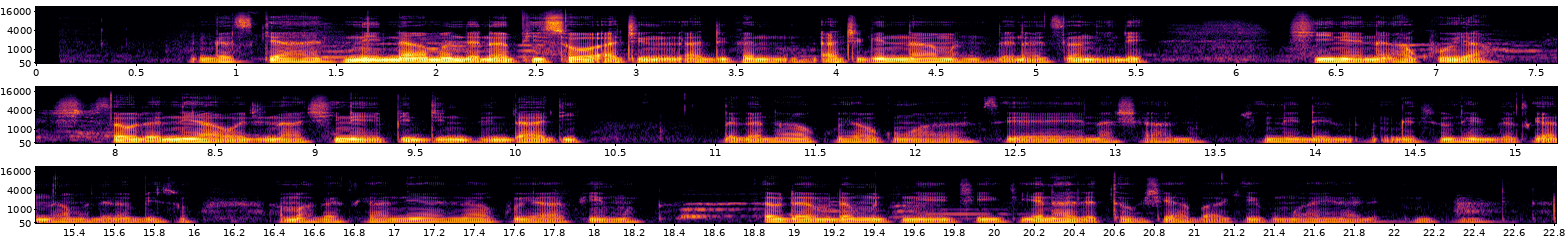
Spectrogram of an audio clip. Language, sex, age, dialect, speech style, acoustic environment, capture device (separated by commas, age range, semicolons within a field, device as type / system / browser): Hausa, male, 25-34, Nigeria - Ibadan, happy, people talking, mobile / Linux / Chrome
